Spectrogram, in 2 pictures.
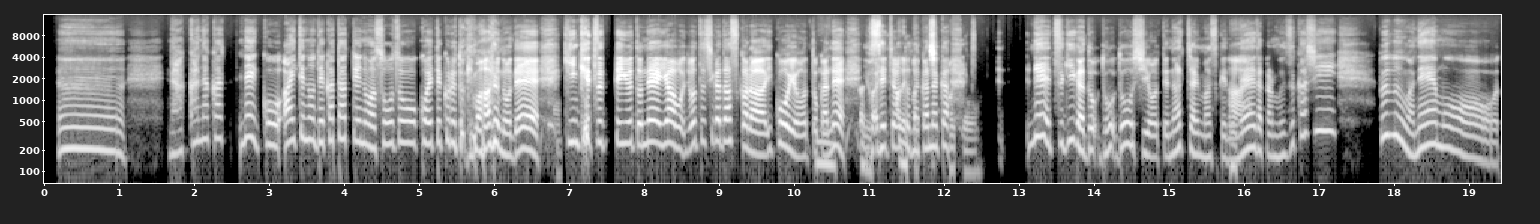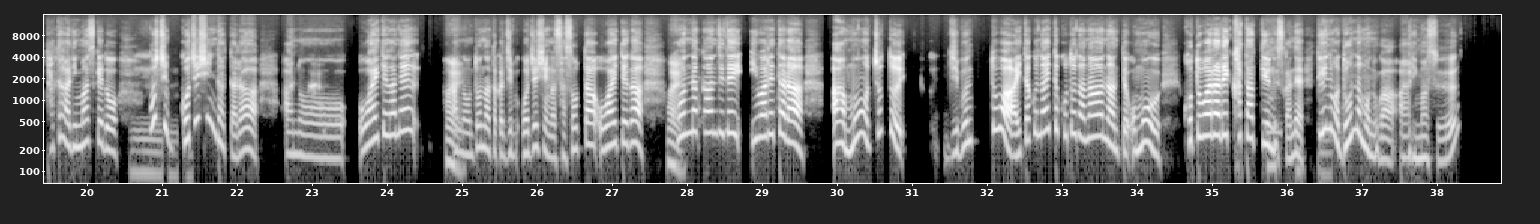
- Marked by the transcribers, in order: laughing while speaking: "時もあるので"; unintelligible speech; unintelligible speech; other background noise
- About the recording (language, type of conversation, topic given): Japanese, advice, 優しく、はっきり断るにはどうすればいいですか？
